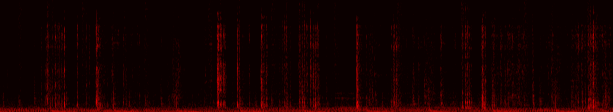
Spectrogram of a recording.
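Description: Crisp clicks and crackles of a small blade cutting through the dry fibrous sheath at the base of a coconut bonsai frond, a few sharp snaps among lighter crackling, over steady background music.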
